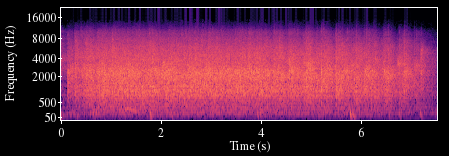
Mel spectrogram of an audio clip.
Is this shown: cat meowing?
no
